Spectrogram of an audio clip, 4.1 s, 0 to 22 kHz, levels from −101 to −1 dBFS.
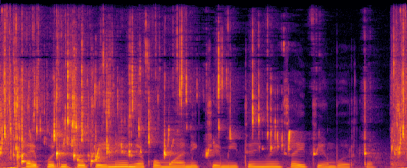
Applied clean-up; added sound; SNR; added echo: none; Raindrop / Drip; -1 dB; none.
